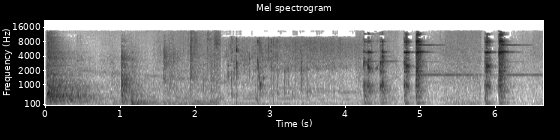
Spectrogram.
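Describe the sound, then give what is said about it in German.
Champagne corks pop, several sharp, loud bangs arriving in quick clusters over a fizzing, clattering background, with no one speaking. “Und da knallen schon die Sektkorken.”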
